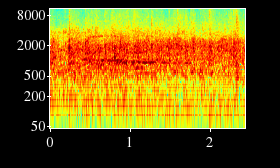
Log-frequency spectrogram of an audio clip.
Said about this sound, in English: Normally people clap when they like something.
